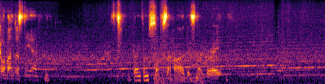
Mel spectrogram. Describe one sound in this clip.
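A racing car engine roars steadily at high revs as it speeds up.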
